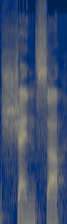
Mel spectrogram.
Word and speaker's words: scienza: A volte abbiamo anche SCIE, come in scienza o coscienza, ma quella I è muta, non si pronuncia.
